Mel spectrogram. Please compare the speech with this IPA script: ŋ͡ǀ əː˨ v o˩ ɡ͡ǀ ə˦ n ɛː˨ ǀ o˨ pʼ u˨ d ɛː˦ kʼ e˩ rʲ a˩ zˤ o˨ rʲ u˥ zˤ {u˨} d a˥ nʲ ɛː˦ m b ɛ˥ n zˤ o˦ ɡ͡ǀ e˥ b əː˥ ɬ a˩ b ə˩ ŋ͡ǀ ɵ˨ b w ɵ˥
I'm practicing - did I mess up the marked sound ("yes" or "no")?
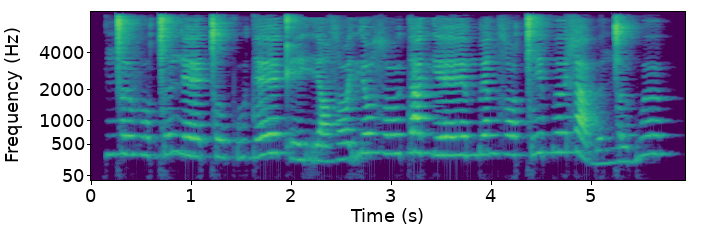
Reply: yes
